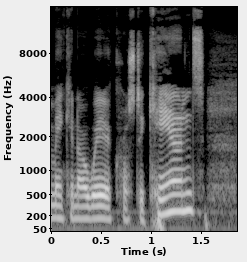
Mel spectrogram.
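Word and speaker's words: Cairns: our way across to Kens I say Kens but I think because it's spelled c a i r n s uh but everyone says it's cans so who knows anyways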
